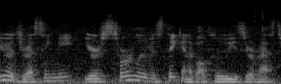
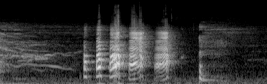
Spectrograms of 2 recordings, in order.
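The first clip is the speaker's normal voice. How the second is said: high loud burst of laughter; 14 semitones higher, 14 dB louder than usual. Acted. Loud laugh after shout.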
